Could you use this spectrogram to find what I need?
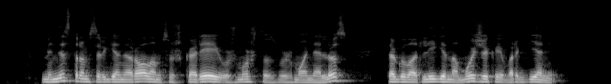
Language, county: Lithuanian, Kaunas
